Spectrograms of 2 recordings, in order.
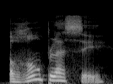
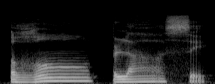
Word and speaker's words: remplacer: Remplacer. So M together, and after that you've got a consonant, so it will be like a nasal, so like en. Remplacer.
